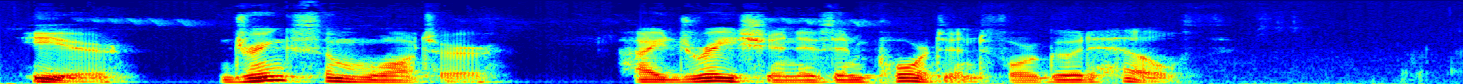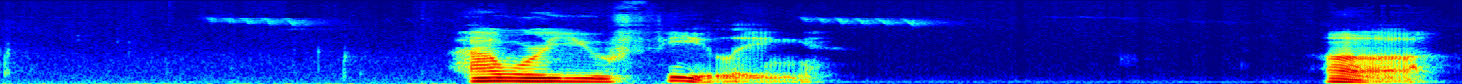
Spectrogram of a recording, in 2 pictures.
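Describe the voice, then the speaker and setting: A man voicing a towering, gentle orc healer who speaks patiently and reassuringly in an ASMR roleplay. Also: lowish voice, gravelly, dull audio, heavily acted. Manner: slow, gentle, reassuring, deliberate. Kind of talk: ASMR roleplay spoken to the listener.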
